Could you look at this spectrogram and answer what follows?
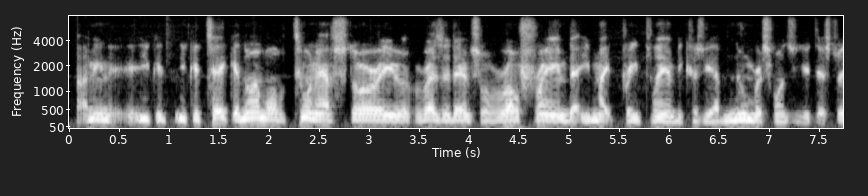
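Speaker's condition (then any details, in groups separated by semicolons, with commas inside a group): No condition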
